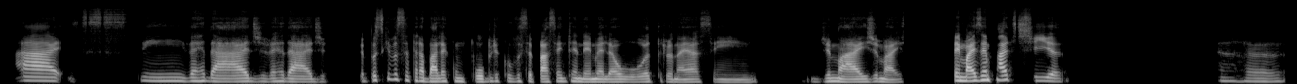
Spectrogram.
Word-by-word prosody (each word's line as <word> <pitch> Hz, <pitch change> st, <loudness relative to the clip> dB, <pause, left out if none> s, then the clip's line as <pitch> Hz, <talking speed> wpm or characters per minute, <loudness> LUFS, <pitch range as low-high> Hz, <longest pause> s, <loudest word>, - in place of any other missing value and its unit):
Ai, 175 Hz, -2 st, +4 dB, 0.8 s
sim, 165 Hz, -2 st, -4 dB
verdade, 140 Hz, -3 st, 0 dB
verdade. 130 Hz, -3 st, -1 dB, 0.3 s
Depois 180 Hz, +6 st, -5 dB
que 245 Hz, -, -8 dB
você 220 Hz, -5 st, -4 dB
trabalha 150 Hz, -4 st, +2 dB
com 145 Hz, -1 st, -4 dB
público, 145 Hz, +3 st, -4 dB
você 145 Hz, +1 st, -5 dB
passa 130 Hz, +2 st, +2 dB
a -, -, 0 dB
entender 140 Hz, -3 st, 0 dB
melhor 120 Hz, -1 st, +2 dB
o 120 Hz, -, 0 dB
outro, 125 Hz, +1 st, -4 dB
né, 115 Hz, 0 st, 0 dB
assim, 110 Hz, -2 st, -8 dB, 0.5 s
demais, 125 Hz, -2 st, +2 dB
demais. 120 Hz, -4 st, -1 dB, 0.5 s
Tem 180 Hz, -1 st, +6 dB
mais 170 Hz, +3 st, +7 dB
empatia. 175 Hz, -7 st, +2 dB, 1.6 s
Aham. 145 Hz, -3 st, -9 dB
140 Hz, 115 wpm, -25 LUFS, 125-160 Hz, 1.6 s, mais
